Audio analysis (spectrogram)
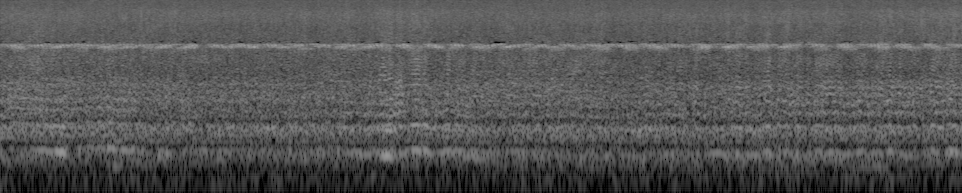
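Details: A crowd of bees hums without pause, the low buzz swelling briefly near the start and again around four seconds, over a constant thin high tone.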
